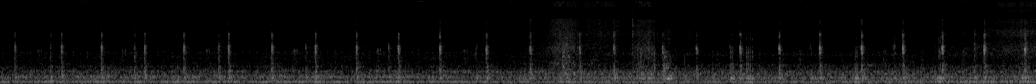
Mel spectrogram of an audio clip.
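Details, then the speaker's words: 2019 Jeep Compass diesel, parked, with steady sharp clicking about three times a second as the steering wheel turns; the cause is a worn bushing and a loose bearing inside the steering column. "vou mostrar para vocês um barulho que dá na direção uma bucha da coluna ouve só como é o barulho"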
